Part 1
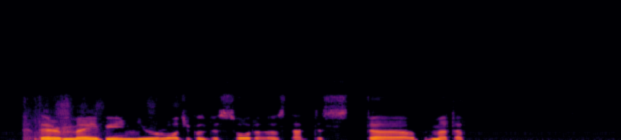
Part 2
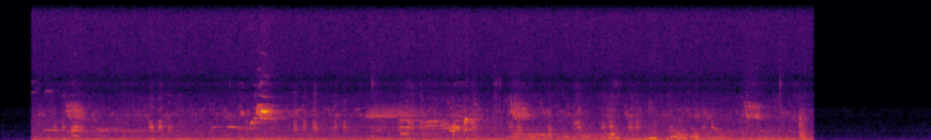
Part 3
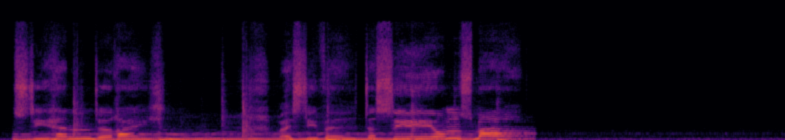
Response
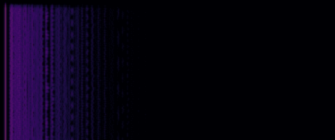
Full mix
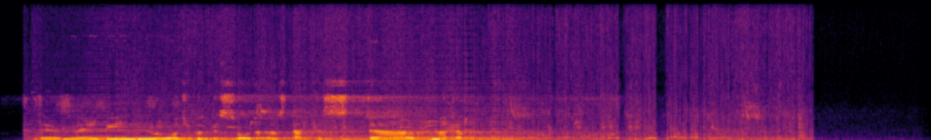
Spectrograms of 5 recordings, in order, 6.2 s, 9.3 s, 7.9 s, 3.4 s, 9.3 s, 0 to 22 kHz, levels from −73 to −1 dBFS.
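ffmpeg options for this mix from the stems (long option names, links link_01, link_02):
-filter_complex "[0:a]aecho=1:1:6.5:0.7,alimiter=limit=-13dB:level=0:latency=1:release=162,aexciter=amount=11.9:drive=5.2:freq=5800,volume=1dB,asplit=2[link_01][link_02];[link_02]volume=-7dB[link_03];[1:a]highpass=frequency=45:width=0.5412,highpass=frequency=45:width=1.3066,equalizer=frequency=430:width=3.9:gain=5.5,acompressor=threshold=-30dB:ratio=16,volume=-5.5dB,asplit=2[link_04][link_05];[link_05]volume=-22dB[link_06];[2:a]acrusher=samples=41:mix=1:aa=0.000001,adelay=150,volume=-4dB[link_07];[link_01][link_04]amix=inputs=2:normalize=0,acrusher=bits=7:dc=4:mix=0:aa=0.000001,acompressor=threshold=-19dB:ratio=6,volume=0dB[link_08];[3:a]atrim=start_sample=2205[link_09];[link_03][link_06]amix=inputs=2:normalize=0[link_10];[link_10][link_09]afir=irnorm=-1:irlink=0[link_11];[link_07][link_08][link_11]amix=inputs=3:normalize=0,dynaudnorm=framelen=610:gausssize=3:maxgain=9.5dB"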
